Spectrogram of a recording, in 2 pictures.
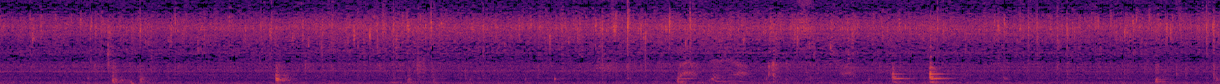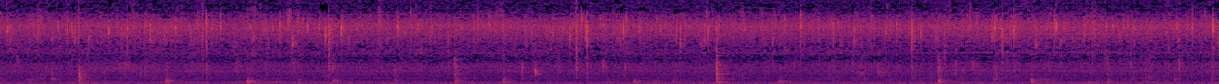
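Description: Onions and mushrooms fry in oil in a pan while a mushroom meze is cooked. A steady, soft sizzle hisses throughout, with small crackles and pops scattered across it and no voices.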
